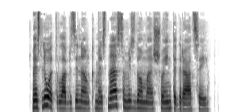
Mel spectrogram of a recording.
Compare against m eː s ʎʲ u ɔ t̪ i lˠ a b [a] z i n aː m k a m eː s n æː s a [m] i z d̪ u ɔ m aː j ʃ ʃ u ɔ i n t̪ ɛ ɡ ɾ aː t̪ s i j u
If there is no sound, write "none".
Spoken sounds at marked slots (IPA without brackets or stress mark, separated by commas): i, m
